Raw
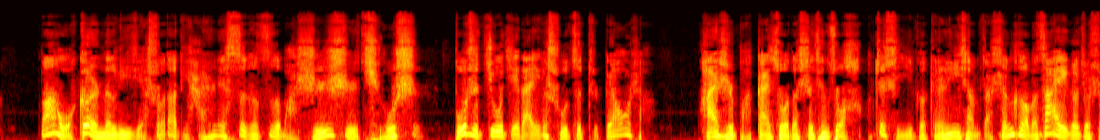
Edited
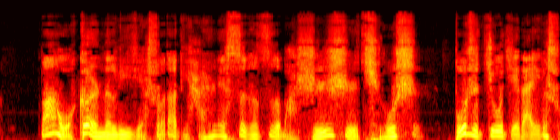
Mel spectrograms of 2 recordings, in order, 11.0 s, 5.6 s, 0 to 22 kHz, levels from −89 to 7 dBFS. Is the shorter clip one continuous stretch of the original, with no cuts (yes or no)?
yes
